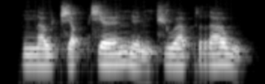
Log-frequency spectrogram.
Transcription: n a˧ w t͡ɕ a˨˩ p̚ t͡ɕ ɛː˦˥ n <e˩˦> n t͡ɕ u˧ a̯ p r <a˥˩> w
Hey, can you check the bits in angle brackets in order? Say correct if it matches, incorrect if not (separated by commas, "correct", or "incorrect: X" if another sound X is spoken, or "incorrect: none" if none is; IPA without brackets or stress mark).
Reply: correct, correct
